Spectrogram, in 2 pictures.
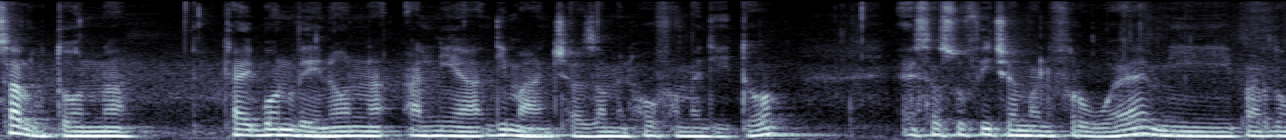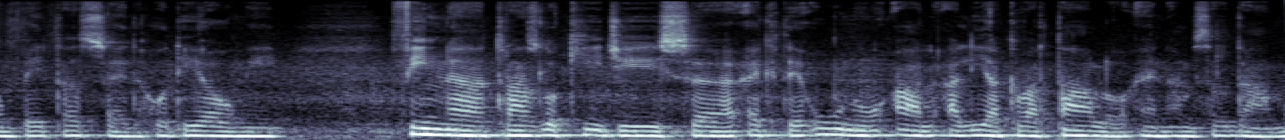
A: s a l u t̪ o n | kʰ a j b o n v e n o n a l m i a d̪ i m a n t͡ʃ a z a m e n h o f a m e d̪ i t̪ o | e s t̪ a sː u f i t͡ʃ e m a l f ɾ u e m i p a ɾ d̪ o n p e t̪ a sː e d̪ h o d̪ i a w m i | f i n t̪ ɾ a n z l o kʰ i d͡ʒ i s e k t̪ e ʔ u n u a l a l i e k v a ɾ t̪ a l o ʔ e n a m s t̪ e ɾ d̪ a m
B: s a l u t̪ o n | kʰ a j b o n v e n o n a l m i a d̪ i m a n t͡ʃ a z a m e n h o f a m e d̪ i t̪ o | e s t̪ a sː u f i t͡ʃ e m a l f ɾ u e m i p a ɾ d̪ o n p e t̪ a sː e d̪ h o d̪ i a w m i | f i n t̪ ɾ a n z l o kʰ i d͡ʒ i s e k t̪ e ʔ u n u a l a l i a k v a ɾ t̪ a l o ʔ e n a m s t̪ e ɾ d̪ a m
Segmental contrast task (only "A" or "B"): B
